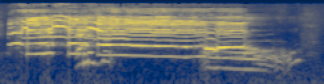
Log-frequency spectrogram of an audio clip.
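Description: A baby in a crying fit wails loudly in a sustained, high, strained cry with a few brief catches. The pitch drops lower toward the end before the crying fades.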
